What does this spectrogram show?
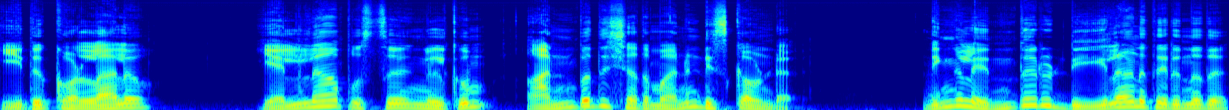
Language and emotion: Malayalam, surprised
